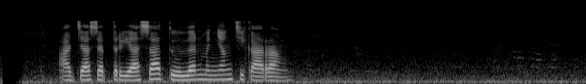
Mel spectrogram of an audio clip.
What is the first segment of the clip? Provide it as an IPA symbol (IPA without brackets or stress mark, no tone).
ʔ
